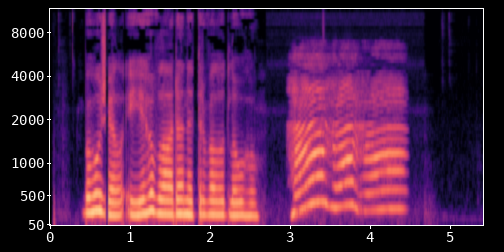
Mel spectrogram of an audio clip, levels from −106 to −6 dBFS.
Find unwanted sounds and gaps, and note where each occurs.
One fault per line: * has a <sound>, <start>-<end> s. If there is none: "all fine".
* has a dropout, 0.7-0.7 s
* has a laugh, 3.0-4.5 s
